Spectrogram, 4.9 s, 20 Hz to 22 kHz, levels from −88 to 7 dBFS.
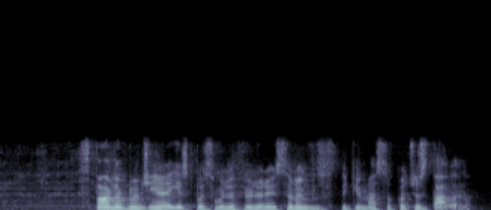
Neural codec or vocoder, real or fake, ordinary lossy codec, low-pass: autoencoder, 22.05 kHz, a latent of 192 numbers a frame, VITS, trained on one speaker; fake; Opus, 32 kbps; 7.2 kHz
